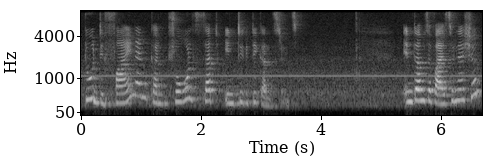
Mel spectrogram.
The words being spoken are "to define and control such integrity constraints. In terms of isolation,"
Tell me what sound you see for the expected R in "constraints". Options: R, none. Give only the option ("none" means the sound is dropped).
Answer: none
